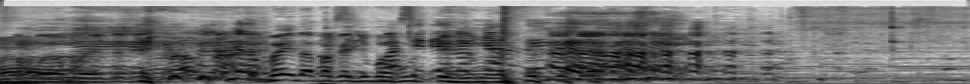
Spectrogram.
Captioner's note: laugh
